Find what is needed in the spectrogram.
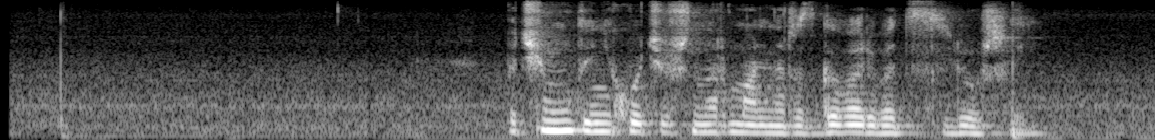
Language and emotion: Russian, angry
